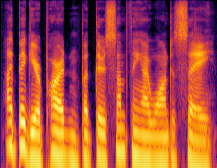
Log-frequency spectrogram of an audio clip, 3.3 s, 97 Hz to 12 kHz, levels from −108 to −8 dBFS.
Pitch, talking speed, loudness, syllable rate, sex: 130 Hz, 200 wpm, -18 LUFS, 4.9 syllables/s, male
